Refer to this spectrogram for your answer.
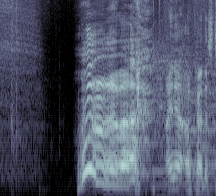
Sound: growls

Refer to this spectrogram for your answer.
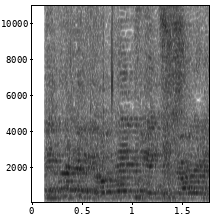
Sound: background talking

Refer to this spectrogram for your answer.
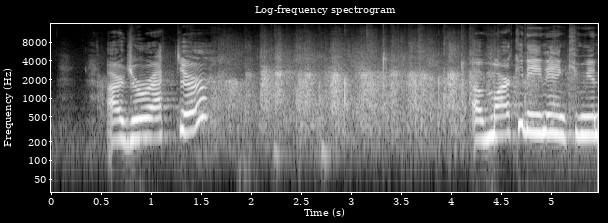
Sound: applause

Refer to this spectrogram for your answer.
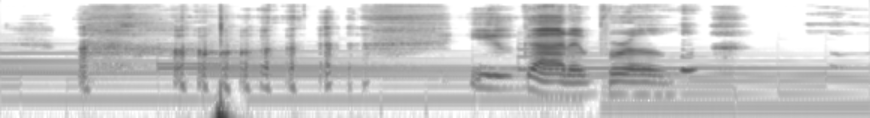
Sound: chuckles

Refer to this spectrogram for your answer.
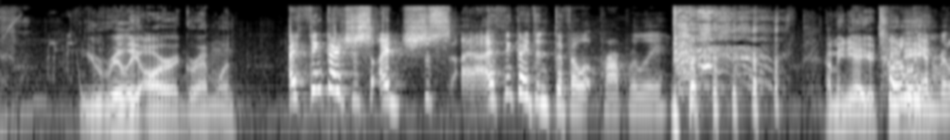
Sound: laughs

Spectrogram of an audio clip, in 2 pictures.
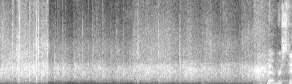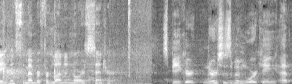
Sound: some Applause

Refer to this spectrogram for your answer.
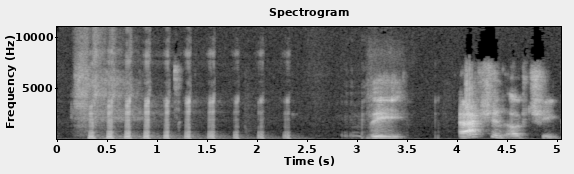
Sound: laughing

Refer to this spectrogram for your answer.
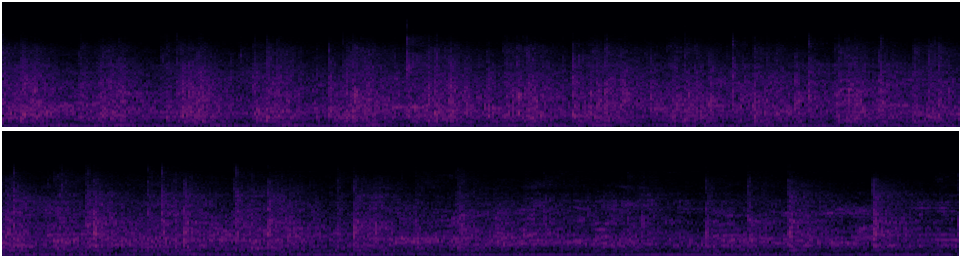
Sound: tapping of desks

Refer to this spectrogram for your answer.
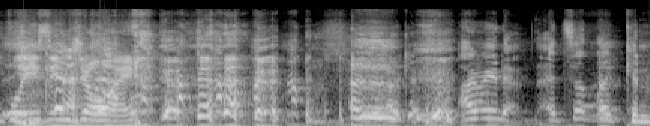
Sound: men laughing

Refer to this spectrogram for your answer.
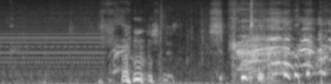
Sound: giggling; laughter

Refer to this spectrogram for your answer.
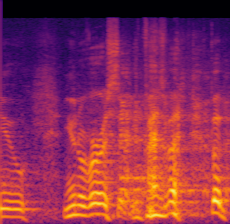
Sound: laughs

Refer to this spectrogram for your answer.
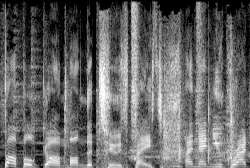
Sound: crowd laughing

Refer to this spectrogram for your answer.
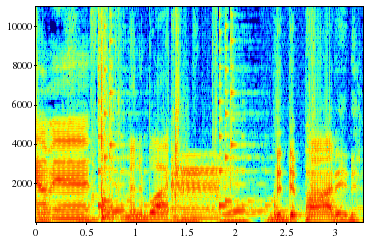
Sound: bell dings

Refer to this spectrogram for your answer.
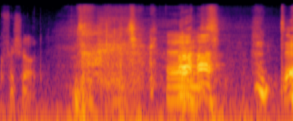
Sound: snickers

